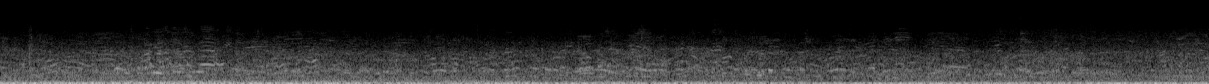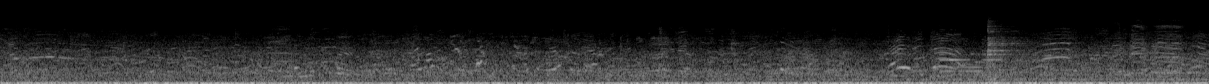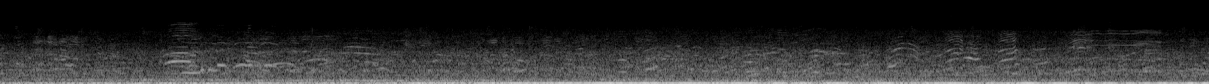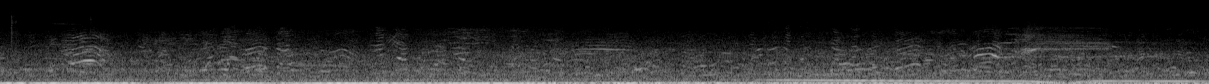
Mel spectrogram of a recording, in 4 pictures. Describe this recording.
people after their long paths and many borders, again waiting to continue north, after many years of quiet, forgotten checkpoint territory, old border crossing is filled with refugees, police and army, area transformed into huge guarded camp, border exists again ...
